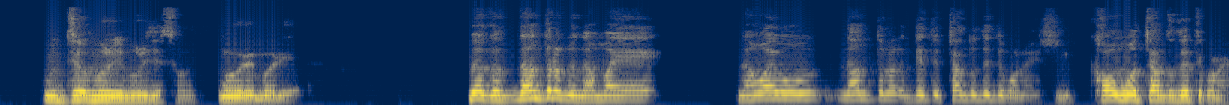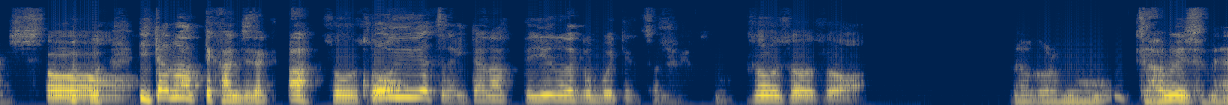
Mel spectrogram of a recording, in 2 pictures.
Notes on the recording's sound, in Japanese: ZOOMで収録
